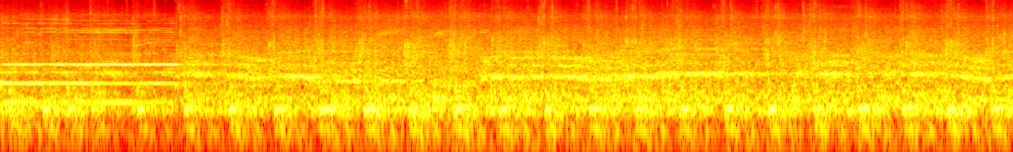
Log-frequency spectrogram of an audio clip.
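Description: Stadium crowd singing a supporters' chant together to a regular drum beat, with clapping. A steady held note stops about two seconds in, before the sung tune takes over.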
